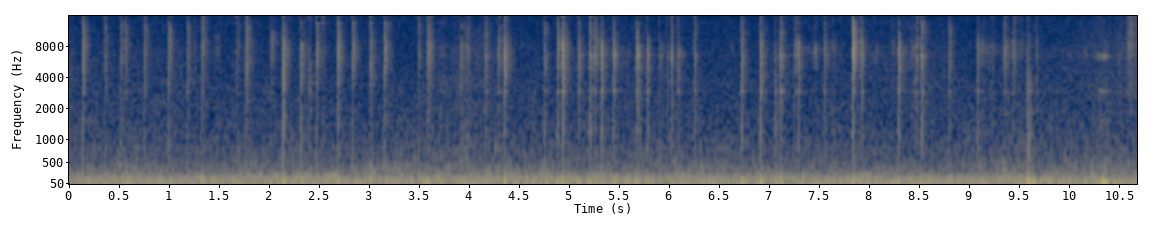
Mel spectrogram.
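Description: A small, hollow, empty glazed white ceramic bowl or dish is held in one hand and tapped and scratched with long acrylic nails. Many quick, dry, bright clicks and light scratches land in an irregular rhythm, each dying away almost at once, over a steady low hum.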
